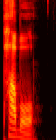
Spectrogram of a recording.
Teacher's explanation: The first letter sounds like a P, but the second one sounds like a B.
